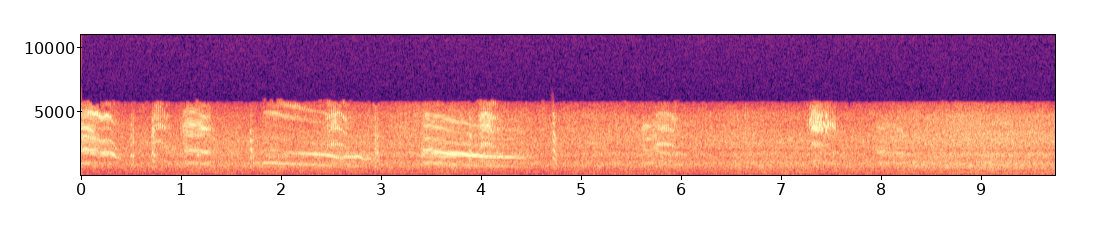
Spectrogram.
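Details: Gulls calling while feeding: several overlapping drawn-out, harmonic cries that slide downward, plus short sharp notes, with a steady hiss of background noise throughout.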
